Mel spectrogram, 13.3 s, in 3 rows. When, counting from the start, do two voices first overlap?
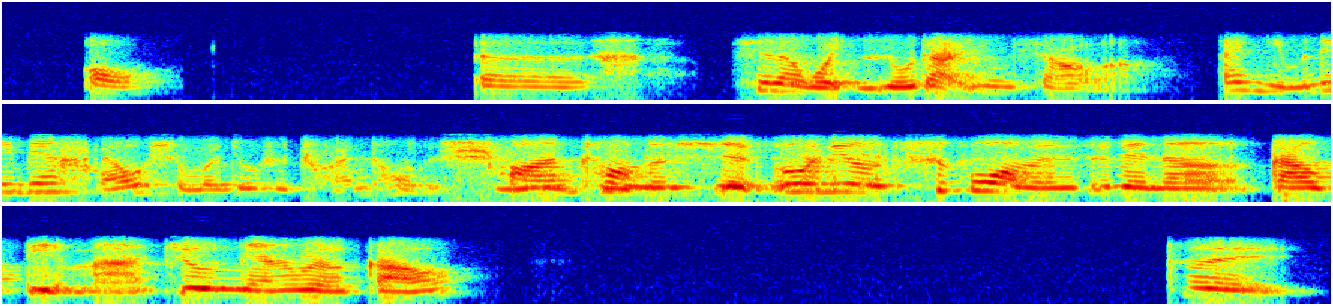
6.0 s

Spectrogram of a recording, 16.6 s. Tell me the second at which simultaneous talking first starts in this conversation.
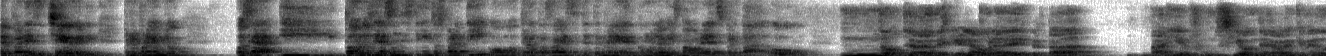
none

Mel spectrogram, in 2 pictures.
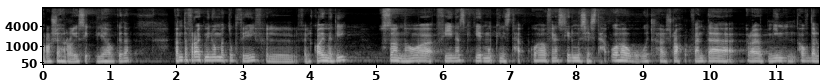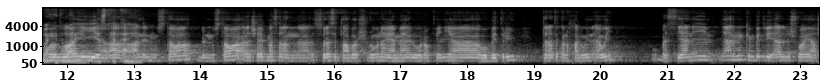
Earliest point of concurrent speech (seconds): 11.7 s

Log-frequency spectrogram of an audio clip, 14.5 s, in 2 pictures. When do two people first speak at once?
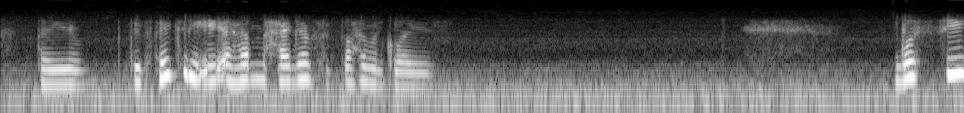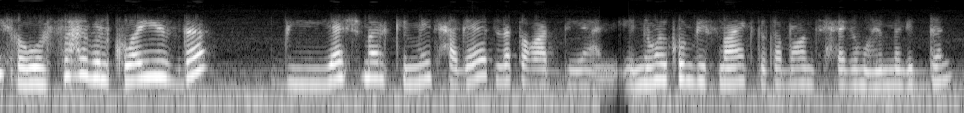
none

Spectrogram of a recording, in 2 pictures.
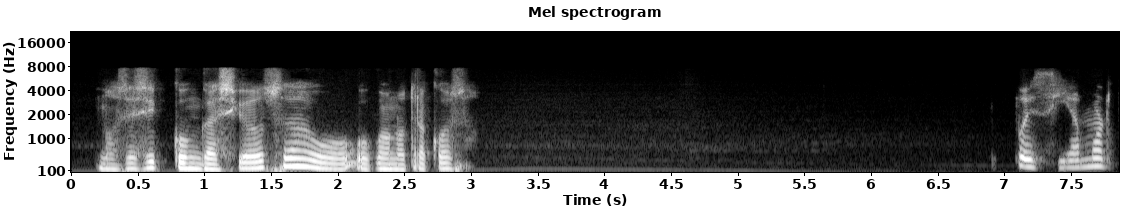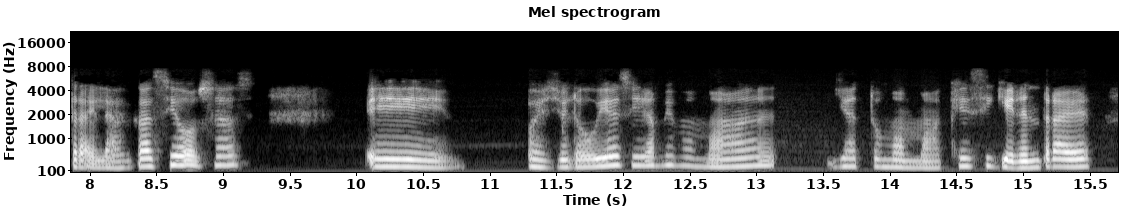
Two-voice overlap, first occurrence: none

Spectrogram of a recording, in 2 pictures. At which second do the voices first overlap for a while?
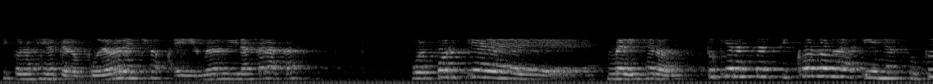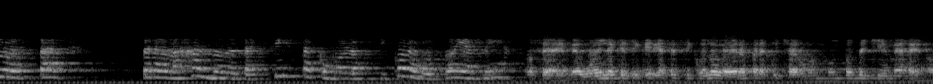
none

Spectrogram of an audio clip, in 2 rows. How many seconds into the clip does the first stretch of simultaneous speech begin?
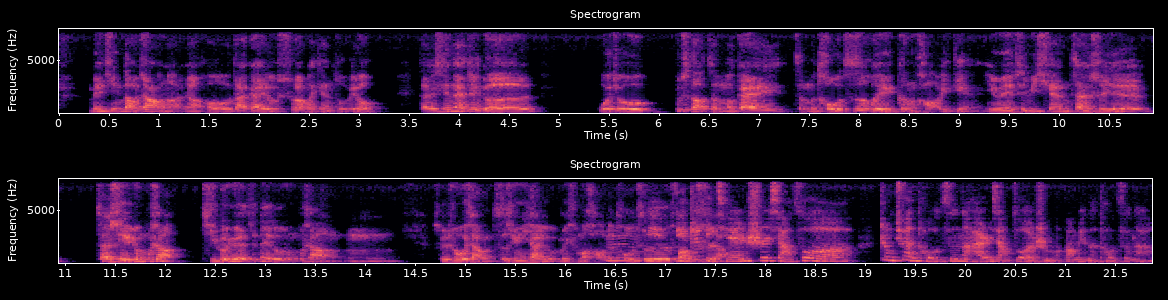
16.4 s

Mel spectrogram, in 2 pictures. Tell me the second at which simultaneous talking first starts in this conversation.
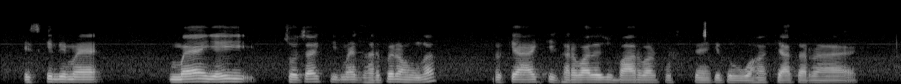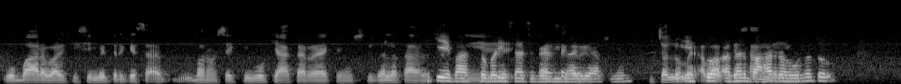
13.4 s

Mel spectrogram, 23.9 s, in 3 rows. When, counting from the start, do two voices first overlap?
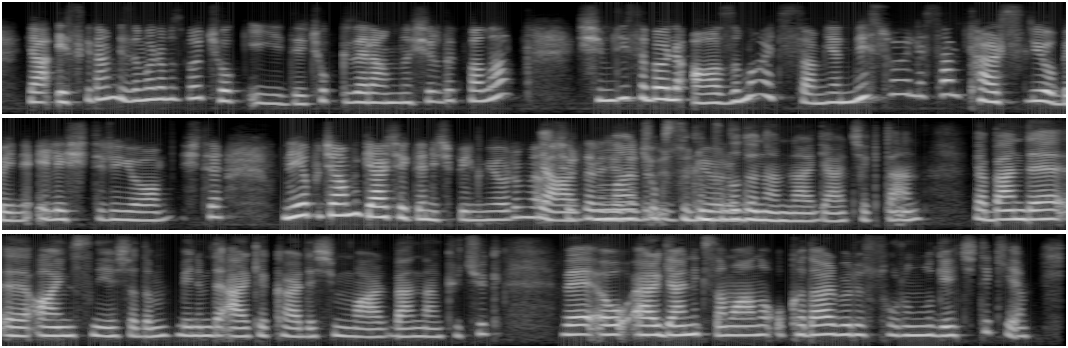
12.0 s

